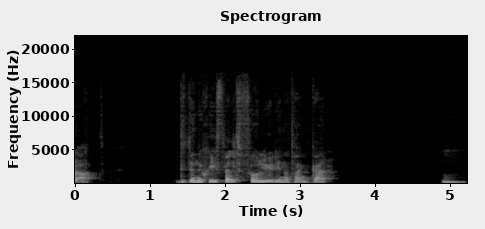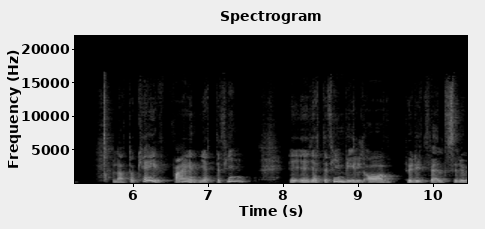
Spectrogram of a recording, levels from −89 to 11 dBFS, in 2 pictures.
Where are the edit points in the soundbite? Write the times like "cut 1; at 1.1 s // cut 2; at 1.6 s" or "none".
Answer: cut 1; at 5.7 s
